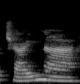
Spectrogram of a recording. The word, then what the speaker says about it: Qin: dong betul banget sebutan Cina ini juga berasal dari nama dinasti yaitu dinasti Qin kan kalau kita belajar Mandarin pelafalan Kim itu cin ya nah jadi mungkin ini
